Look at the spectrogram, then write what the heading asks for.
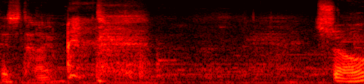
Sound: both laugh

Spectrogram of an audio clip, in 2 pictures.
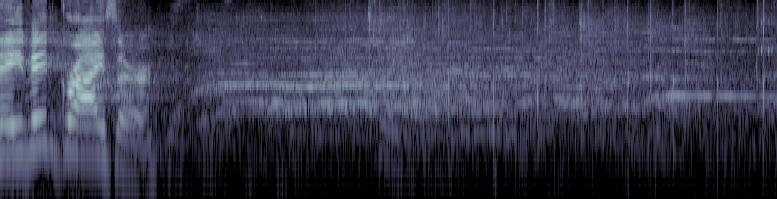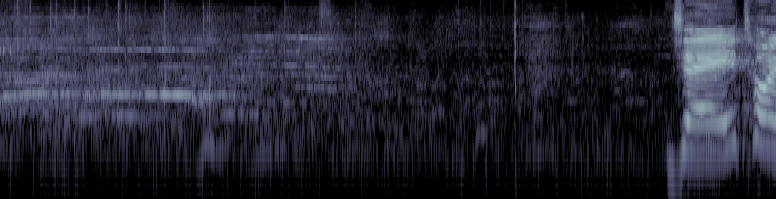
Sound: applause

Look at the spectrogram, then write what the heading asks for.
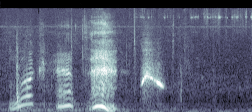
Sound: whistles

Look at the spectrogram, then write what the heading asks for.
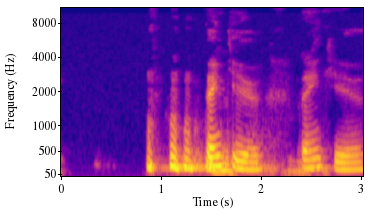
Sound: laughing

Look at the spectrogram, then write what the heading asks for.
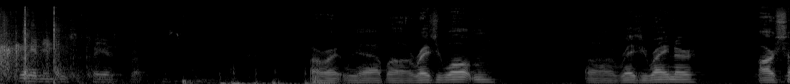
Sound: applause

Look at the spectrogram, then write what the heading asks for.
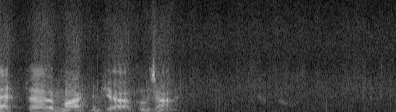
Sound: on phone

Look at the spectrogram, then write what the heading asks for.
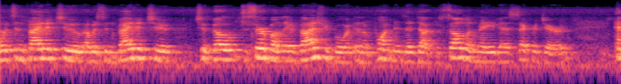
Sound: none

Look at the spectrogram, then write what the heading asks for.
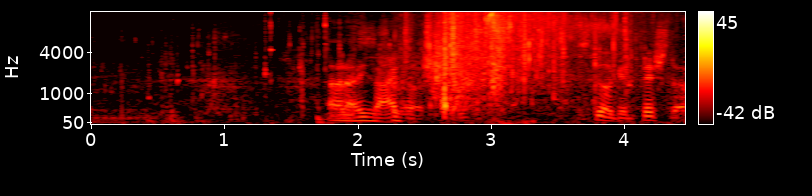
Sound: fish splashing

